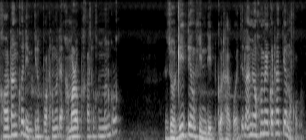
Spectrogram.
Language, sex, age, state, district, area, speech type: Assamese, male, 60+, Assam, Nagaon, rural, spontaneous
